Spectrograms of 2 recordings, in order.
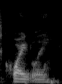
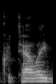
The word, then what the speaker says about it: Whiteley: And it's Frank Whiteley. That's the name you mispronounced. After all that tough pronunciation you had, it's Whiteley. Yeah, it's Quayle. I always said Quitelli, but there's no way it's Quitelli in my head.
